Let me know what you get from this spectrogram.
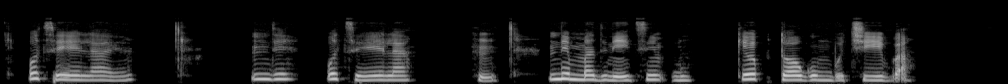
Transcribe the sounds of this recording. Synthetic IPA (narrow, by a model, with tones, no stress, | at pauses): o˦tʰe˨ɪ˦la˦ɣa˦ | n̩˦dɪ˦ | o˦tʰe˨ɪ˦la˦ | h̩˨n̩˦dɪ˦m̩˦ma˦dʊ˨ne˨i˨ti˦ŋ͡m̩˦k͡pu˦ | ke˦we˦pʊ̥˨tɔ˦ɔ˦ɡʷʊ˦ŋ͡m̩˦bʊ˨t͡ʃi˦ba̰˨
